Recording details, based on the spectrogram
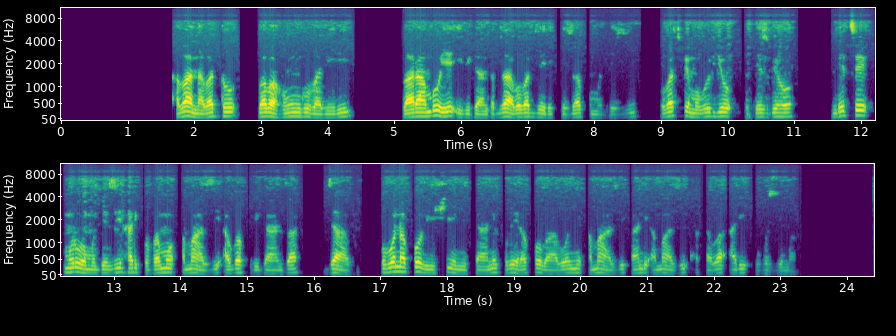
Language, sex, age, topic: Kinyarwanda, male, 18-24, health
